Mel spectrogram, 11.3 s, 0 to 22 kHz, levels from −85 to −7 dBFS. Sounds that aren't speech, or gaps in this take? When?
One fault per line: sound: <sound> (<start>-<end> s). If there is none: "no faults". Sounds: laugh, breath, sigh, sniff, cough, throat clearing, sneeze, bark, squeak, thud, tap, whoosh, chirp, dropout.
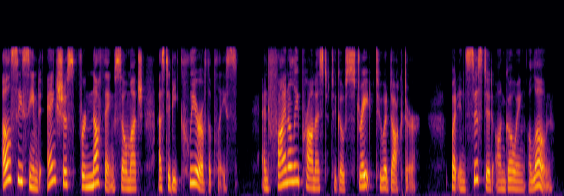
no faults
